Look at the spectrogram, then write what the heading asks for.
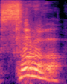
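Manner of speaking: loud, high cut-off curse; cursing outburst. Retold or imitated. Guts curses after being dumped overboard, in an angry outburst. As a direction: exclaim it as if just dumped down.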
